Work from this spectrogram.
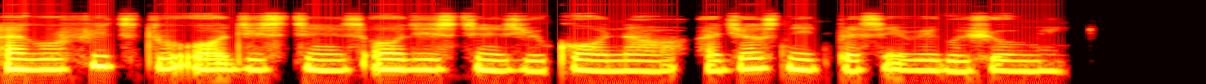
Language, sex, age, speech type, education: Nigerian Pidgin, female, 15-29, spontaneous, tertiary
